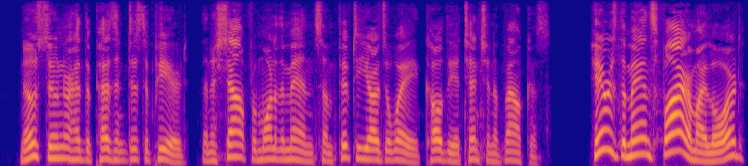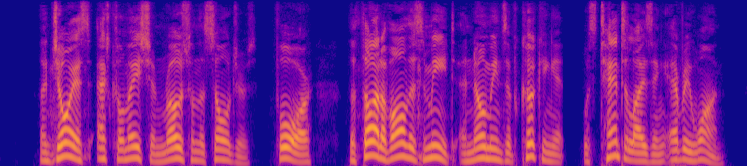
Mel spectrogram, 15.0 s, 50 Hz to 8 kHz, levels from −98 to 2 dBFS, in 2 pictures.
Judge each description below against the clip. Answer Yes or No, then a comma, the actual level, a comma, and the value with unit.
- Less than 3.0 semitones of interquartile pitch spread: No, average, 4.8 semitones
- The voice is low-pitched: No, medium, 170 Hz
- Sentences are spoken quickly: Yes, fast, 215 wpm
